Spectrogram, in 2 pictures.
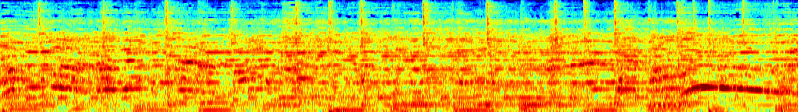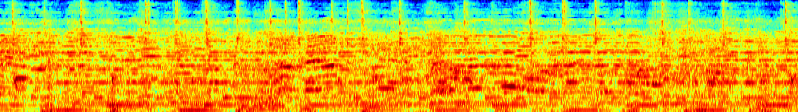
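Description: Old-time string band playing a square dance tune: fiddle leading over banjo and guitar, with a steady, even beat.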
